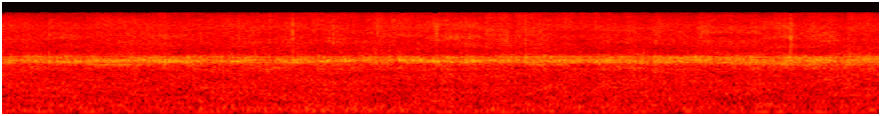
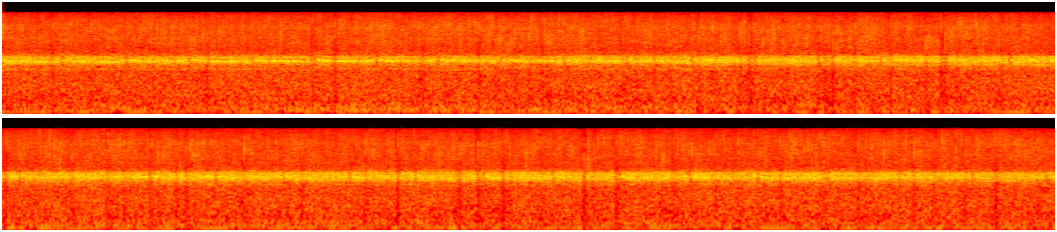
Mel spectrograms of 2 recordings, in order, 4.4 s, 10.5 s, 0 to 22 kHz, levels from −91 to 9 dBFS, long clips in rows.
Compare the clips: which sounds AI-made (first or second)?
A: first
